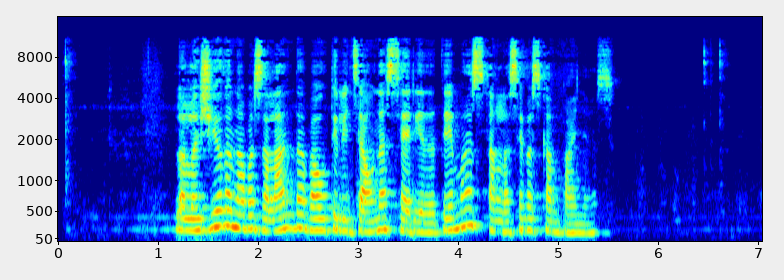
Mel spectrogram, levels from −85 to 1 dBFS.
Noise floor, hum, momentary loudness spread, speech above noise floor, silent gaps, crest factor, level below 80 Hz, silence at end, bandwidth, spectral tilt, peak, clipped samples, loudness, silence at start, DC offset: -68 dBFS; none; 12 LU; 43 dB; none; 20 dB; -66 dBFS; 1.5 s; 11.5 kHz; -3 dB/octave; -6 dBFS; under 0.1%; -24 LUFS; 0.05 s; under 0.1%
